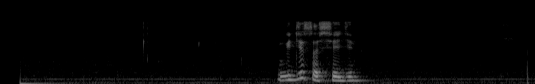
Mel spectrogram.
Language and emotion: Russian, neutral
